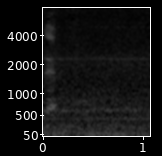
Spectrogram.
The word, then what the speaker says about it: Neefe: So I'm like, yes, it is pronounced Neff, but I say Neef because it's easier to send people if they, because it looks like Neef.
